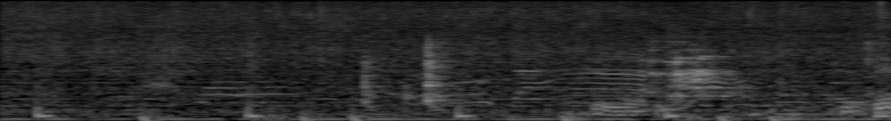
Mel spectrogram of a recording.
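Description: Scallops sizzle and fry in a non-stick pan, with scattered scraping strokes and clicks of a utensil against the pan surface over a steady hiss, close up and with no talking.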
